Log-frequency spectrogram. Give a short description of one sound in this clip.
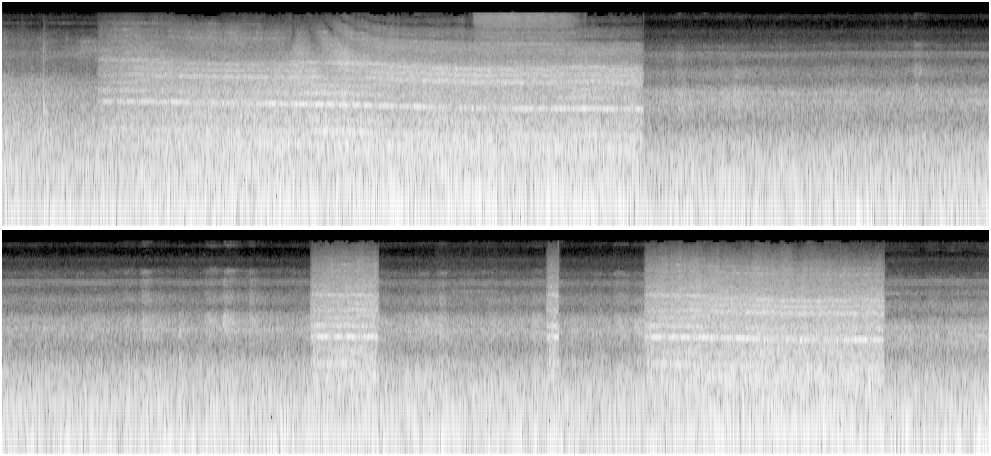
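An electric train motor whines, its pitch falling as the train slows.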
